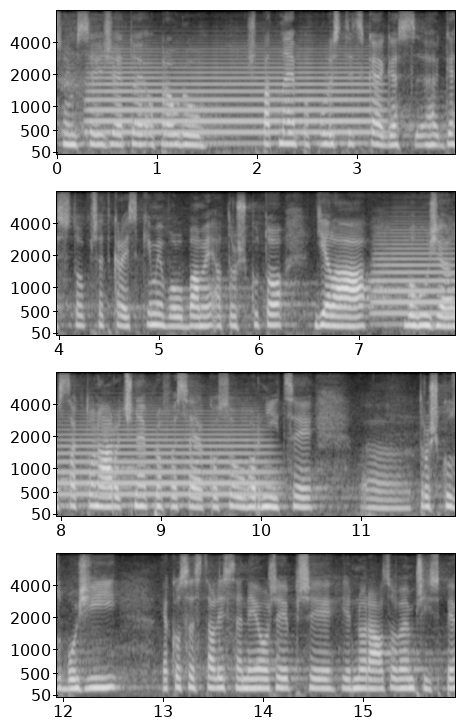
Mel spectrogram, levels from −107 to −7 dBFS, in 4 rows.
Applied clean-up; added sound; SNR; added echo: none; Brass instrument; 3 dB; none.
